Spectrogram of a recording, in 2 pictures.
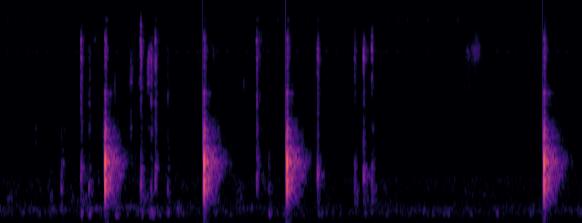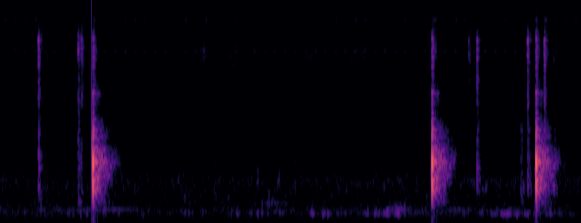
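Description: Sharp clicks sound now and then as chess pieces are moved.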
